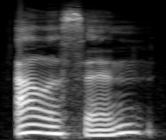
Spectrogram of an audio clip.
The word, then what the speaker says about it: Allyson: My name, as you know, is Allison. It's spelled a little unusually. My mom gave me an unusual spelling, A-L-L-Y-S-O-N.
